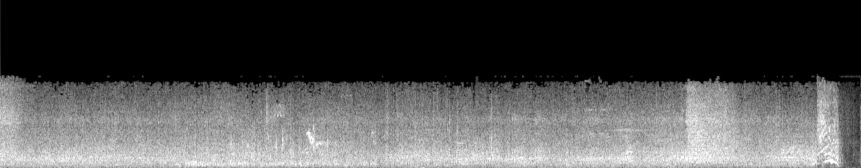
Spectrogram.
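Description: Steady city traffic noise, a continuous even wash of road sound with no single vehicle standing out.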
